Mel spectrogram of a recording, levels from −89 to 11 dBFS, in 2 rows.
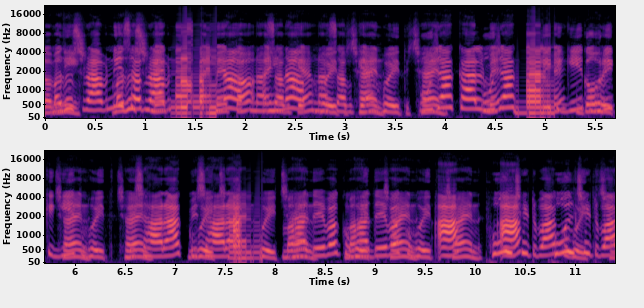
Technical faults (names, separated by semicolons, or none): doubled audio track; robotic sound from repeated short buffers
